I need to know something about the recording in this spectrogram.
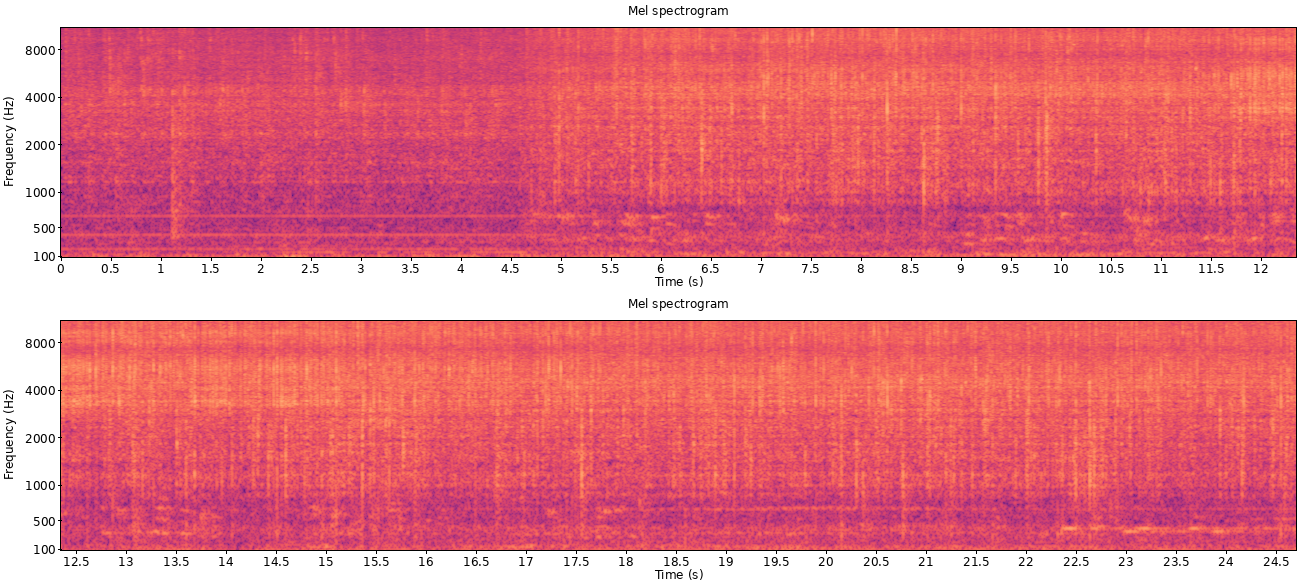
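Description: Sausages sizzle and spit in hot fat in a frying pan.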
